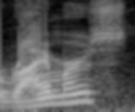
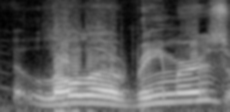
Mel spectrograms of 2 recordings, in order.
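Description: First: "Reimers" with an eye sound, RYE-merz; alternative pronunciation. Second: "Reimers" with a long ee, REE-merz; alternative pronunciation. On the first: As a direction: say "Reimers" to rhyme with climbers. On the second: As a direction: say "Reimers" as if spelt Reemers. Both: Shown as a demonstration. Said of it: "how to pronounce her last name".

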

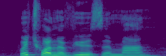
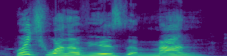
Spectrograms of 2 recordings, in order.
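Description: First: Low, quick, soft question; father's quick question. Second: Loud, emphatic demand to know; insistent question. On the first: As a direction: slip the question in fast and low. Father's intrusive question, first take. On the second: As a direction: put the question boldly, every word loud. Father's question repeated with relish. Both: A narrator's reading.

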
